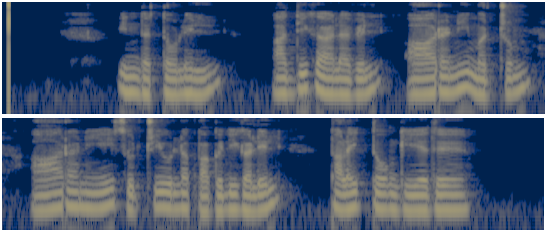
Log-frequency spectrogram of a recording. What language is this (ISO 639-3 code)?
tam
